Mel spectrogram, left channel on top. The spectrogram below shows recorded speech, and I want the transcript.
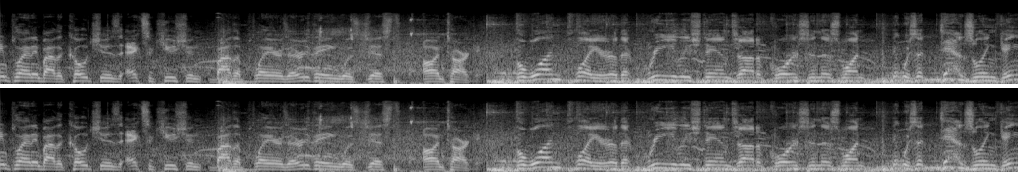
planning by the coaches, execution by the players, everything was just on target. The one player that really stands out, of course, in this one, it was a dazzling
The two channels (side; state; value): both; identical; correlation 1.00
